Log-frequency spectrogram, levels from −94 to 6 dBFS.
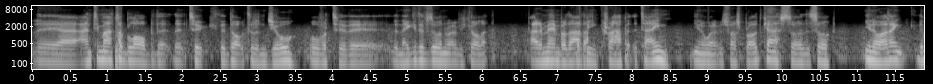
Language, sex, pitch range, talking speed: English, male, 120-140 Hz, 215 wpm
